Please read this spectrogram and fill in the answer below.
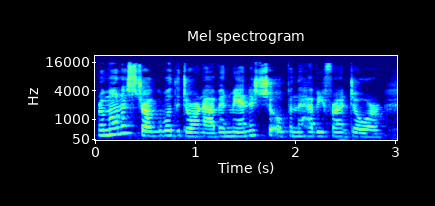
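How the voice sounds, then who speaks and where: A middle-aged woman reading a children's book aloud in expressive storybook narration, recorded in a room at home. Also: mid-range voice, very fast, slight background noise. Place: small indoor room at home.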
